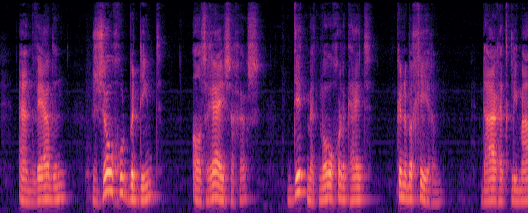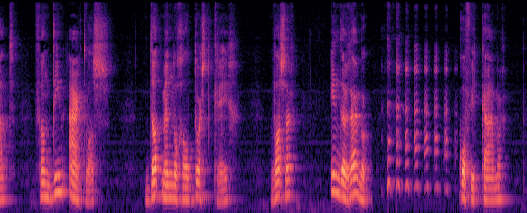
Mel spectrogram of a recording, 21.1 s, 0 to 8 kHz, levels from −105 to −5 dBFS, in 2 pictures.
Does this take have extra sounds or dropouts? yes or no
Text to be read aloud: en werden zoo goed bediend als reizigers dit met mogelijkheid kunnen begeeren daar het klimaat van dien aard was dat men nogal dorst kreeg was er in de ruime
yes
